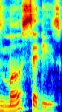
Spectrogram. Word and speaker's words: Mercedes: the pronunciation here mercedes whenever you see a single r occurring in between and of course right after a vowel sound and in between a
